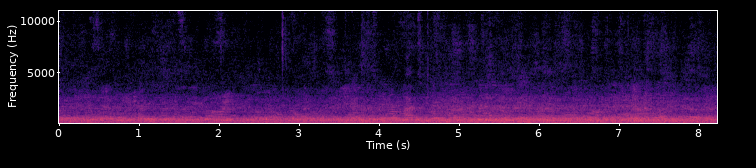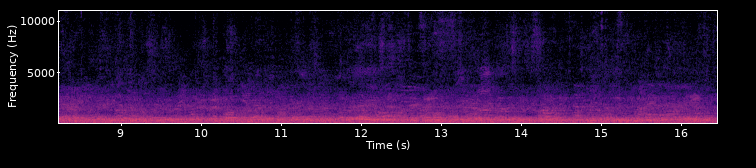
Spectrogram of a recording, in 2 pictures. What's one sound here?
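Many voices murmur and chatter in a large echoing hall.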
